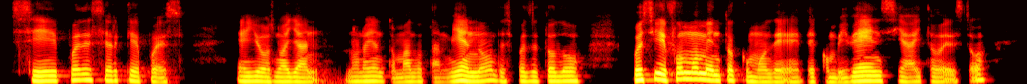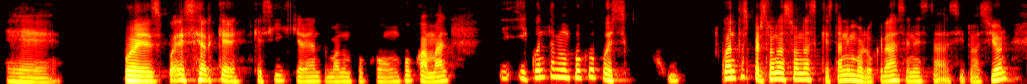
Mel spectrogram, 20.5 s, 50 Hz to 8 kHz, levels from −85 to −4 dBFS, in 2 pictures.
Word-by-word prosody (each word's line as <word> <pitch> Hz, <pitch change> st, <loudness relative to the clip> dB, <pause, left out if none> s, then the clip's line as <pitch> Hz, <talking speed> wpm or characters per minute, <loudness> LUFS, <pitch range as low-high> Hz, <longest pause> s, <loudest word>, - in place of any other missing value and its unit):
Sí, 135 Hz, 0 st, 0 dB
puede 150 Hz, +4 st, -1 dB
ser 140 Hz, -2 st, -4 dB
que 135 Hz, -3 st, -2 dB
pues, 110 Hz, -3 st, -8 dB, 0.5 s
ellos 120 Hz, -1 st, -1 dB
no 115 Hz, -, -1 dB
hayan 115 Hz, +2 st, -3 dB
no 120 Hz, -, -6 dB
lo 125 Hz, -, -2 dB
hayan 125 Hz, -1 st, -2 dB
tomado 115 Hz, +2 st, -5 dB
tan 105 Hz, +1 st, -11 dB
bien, 130 Hz, -1 st, +3 dB
¿no? 135 Hz, +4 st, -1 dB
Después 125 Hz, -1 st, -5 dB
de 125 Hz, -, -2 dB
todo, 125 Hz, +1 st, -1 dB, 0.5 s
pues 150 Hz, 0 st, +5 dB
sí, 160 Hz, -1 st, +5 dB
fue 175 Hz, +4 st, 0 dB
un 180 Hz, -, +4 dB
momento 145 Hz, -5 st, +3 dB
como 110 Hz, -3 st, -3 dB
de 110 Hz, +1 st, -4 dB
de 115 Hz, 0 st, -6 dB
convivencia 125 Hz, +3 st, -1 dB
y 120 Hz, -, -6 dB
todo 115 Hz, -1 st, -6 dB
esto. 155 Hz, +6 st, -6 dB, 0.4 s
Eh, 110 Hz, -2 st, -3 dB, 0.6 s
pues 130 Hz, -3 st, +9 dB
puede 150 Hz, +4 st, +2 dB
ser 150 Hz, 0 st, +3 dB
que 125 Hz, -6 st, 0 dB
que 125 Hz, -, -3 dB
sí 135 Hz, +3 st, -7 dB
que 120 Hz, -, -3 dB
lo 115 Hz, -, -1 dB
hayan 120 Hz, 0 st, -2 dB
tomado 115 Hz, 0 st, -5 dB
un 115 Hz, -, -3 dB
poco 115 Hz, -1 st, -9 dB
un 115 Hz, +2 st, -5 dB
poco 140 Hz, 0 st, -2 dB
a 125 Hz, -, +4 dB
mal. 120 Hz, +4 st, +1 dB, 0.5 s
Y 195 Hz, -, -12 dB
y -, -, -4 dB
cuéntame 225 Hz, +4 st, +1 dB
un 210 Hz, -, +2 dB
poco 215 Hz, +1 st, 0 dB
pues, 150 Hz, -3 st, +2 dB, 0.3 s
¿cu 135 Hz, -, -9 dB, 0.4 s
cuántas 200 Hz, +3 st, +3 dB
personas 175 Hz, 0 st, +3 dB
son 170 Hz, -1 st, +2 dB
las 165 Hz, -1 st, +1 dB
que 120 Hz, -, -6 dB
están 135 Hz, +4 st, +1 dB
involucradas 130 Hz, 0 st, +1 dB
en 120 Hz, 0 st, -1 dB
esta 120 Hz, 0 st, -5 dB
situación? 145 Hz, +10 st, -1 dB
130 Hz, 185 wpm, -23 LUFS, 115-145 Hz, 0.6 s, pues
